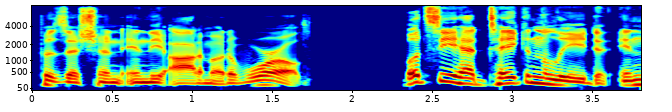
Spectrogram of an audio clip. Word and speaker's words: Butzi: Butzi It's spelled B-U-T-Z-I. – Bootsy. – Bootsy.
